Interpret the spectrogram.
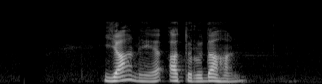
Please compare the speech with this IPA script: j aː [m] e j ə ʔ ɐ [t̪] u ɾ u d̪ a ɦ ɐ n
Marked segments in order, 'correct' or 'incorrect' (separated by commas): incorrect, correct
